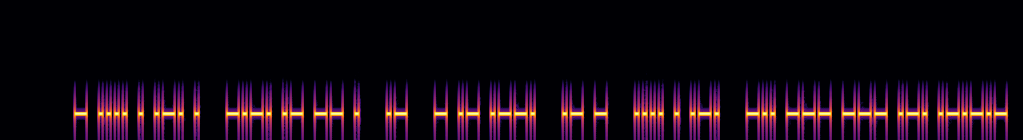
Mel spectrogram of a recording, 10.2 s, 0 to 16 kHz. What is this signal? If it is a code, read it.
Morse code, heard as a keyed tone, about 30 wpm, 700 Hz. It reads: THERE CAME A TAP AT HER DOOR.
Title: Sentences from Top 1400 Words 30wpm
